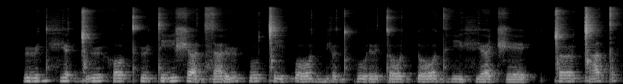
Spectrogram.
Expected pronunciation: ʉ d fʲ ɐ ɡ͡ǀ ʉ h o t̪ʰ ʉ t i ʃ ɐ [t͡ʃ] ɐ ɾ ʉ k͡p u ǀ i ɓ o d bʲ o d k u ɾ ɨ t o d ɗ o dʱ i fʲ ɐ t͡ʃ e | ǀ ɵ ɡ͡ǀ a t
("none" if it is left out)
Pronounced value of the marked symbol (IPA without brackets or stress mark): d͡z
